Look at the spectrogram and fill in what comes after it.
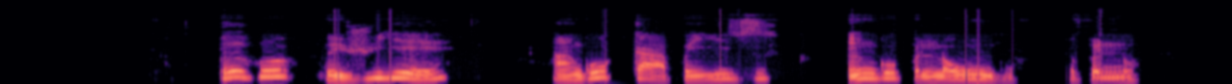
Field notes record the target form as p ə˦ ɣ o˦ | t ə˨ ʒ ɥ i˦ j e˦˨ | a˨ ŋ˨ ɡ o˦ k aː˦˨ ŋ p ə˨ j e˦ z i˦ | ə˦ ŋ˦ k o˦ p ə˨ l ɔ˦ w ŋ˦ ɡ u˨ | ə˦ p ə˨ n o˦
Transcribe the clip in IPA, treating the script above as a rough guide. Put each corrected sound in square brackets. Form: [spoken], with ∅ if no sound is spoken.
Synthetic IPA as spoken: p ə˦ ɣ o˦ | [p] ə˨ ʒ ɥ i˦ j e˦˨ | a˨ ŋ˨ ɡ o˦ k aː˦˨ [∅] p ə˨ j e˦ z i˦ | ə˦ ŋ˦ [ɡ] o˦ p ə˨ l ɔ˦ w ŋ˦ ɡ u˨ | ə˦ p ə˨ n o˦

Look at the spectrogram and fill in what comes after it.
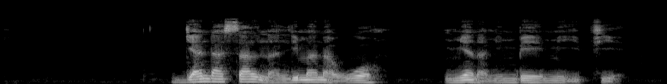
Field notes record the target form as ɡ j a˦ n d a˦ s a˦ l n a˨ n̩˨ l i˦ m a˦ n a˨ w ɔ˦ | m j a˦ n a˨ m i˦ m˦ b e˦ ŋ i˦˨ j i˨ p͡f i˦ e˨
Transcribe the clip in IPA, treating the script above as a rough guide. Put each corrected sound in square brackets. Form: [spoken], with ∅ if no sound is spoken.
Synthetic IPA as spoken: ɡ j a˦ n d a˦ s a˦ l n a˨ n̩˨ l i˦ m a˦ n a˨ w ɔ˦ | m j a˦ n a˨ m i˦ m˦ b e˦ [m] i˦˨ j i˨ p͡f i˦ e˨

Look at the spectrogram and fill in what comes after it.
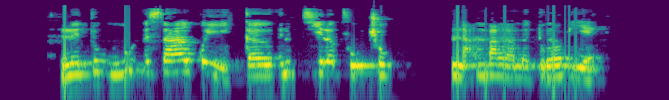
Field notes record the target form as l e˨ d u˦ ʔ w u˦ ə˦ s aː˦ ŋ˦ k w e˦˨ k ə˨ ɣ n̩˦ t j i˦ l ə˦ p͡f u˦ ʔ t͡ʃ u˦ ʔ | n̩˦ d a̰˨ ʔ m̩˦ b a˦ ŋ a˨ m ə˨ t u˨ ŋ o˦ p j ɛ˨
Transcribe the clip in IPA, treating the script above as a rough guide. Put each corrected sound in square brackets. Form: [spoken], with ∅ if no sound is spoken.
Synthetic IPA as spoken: l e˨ [t] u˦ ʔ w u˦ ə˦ s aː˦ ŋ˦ k w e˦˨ k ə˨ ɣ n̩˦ t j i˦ l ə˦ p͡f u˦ ʔ t͡ʃ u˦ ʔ | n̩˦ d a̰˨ ʔ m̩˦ b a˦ ŋ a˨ m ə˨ t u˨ ŋ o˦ p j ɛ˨

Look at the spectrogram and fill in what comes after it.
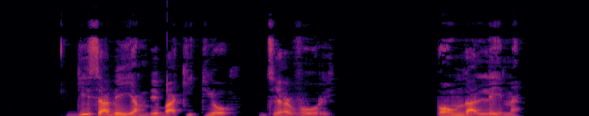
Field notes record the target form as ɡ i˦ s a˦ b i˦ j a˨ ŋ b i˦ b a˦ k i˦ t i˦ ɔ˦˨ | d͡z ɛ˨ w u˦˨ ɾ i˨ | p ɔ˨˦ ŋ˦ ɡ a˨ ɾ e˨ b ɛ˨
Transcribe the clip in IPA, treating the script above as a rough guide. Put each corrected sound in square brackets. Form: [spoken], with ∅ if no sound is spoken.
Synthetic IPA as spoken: ɡ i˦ s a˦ b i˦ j a˨ ŋ b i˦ b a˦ k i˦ t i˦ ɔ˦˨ | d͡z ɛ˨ [v] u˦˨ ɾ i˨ | p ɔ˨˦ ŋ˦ ɡ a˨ [l] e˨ [m] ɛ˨

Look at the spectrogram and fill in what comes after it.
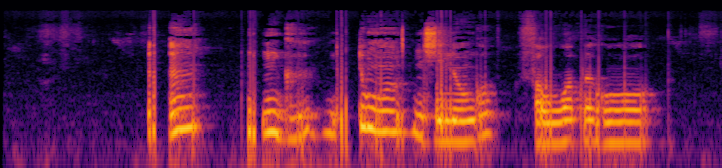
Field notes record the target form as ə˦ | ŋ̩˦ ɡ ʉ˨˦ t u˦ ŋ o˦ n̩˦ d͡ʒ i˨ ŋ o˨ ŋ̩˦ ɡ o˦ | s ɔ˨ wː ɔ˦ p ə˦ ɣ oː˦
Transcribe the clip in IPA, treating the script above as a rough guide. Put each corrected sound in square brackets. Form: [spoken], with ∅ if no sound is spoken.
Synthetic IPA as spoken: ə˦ | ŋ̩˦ ɡ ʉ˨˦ t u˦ ŋ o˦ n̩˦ d͡ʒ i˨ [n] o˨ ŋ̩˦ ɡ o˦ | [f] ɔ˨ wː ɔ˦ p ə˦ ɣ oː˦

